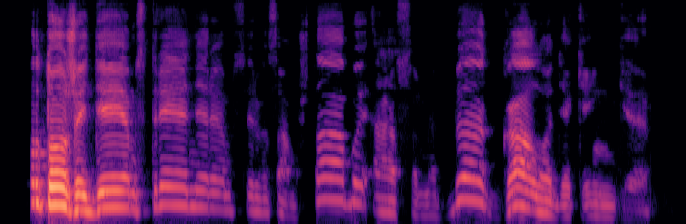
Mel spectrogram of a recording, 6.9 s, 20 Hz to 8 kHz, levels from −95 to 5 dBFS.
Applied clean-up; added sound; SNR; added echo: none; none; none; none.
